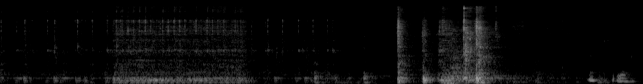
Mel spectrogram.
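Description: Industrial sewing machine stitching a short seam in a quick run of about a second and a half, sewing a fabric scrap onto a patchwork strip. A few loud sharp clicks and knocks follow near the end as the fabric is handled and pulled from under the foot.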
